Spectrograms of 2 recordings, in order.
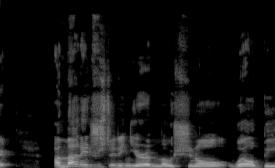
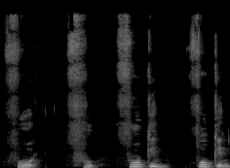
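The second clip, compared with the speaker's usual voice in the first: Irish-ish fucking; 4 semitones higher, 5 dB quieter than usual. Retold or imitated. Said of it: "like an Irish person".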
